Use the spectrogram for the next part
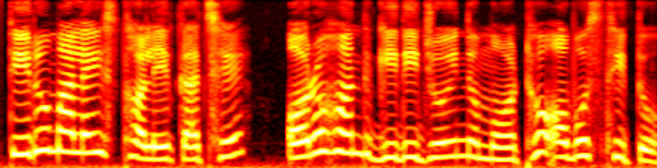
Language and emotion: Bengali, neutral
